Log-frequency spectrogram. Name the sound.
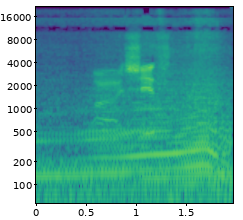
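Dodge Charger shifting gears with paddle shifters, engine revving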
